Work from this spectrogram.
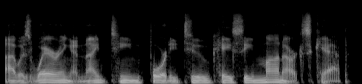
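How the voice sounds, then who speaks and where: An actor with an American accent playing a hapless, wry male private detective in a noir audio play, deadpan and sometimes flustered. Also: low voice, normal speed, dry recording, studio quality, close to an everyday voice. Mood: wry, brooding. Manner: wry, deadpan narration, hesitant and flustered in dialogue.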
